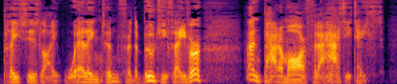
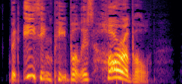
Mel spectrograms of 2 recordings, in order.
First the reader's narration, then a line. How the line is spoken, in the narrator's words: Sophie cried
